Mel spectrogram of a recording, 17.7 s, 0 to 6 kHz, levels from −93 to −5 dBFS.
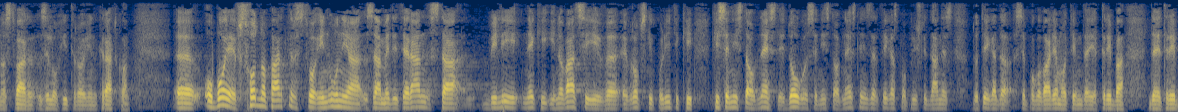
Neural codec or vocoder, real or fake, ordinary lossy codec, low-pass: none; real; none; 5.4 kHz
